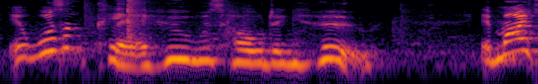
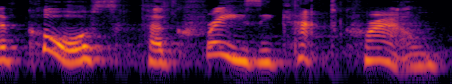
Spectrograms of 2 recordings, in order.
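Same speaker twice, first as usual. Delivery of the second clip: ordinary delivery, nothing marked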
